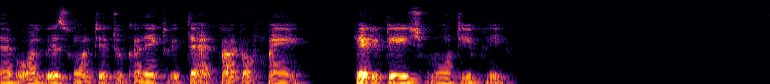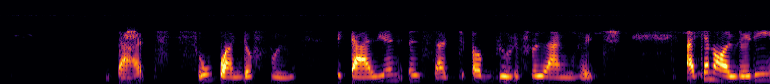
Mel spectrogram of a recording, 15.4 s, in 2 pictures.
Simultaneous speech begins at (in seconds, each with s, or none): none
